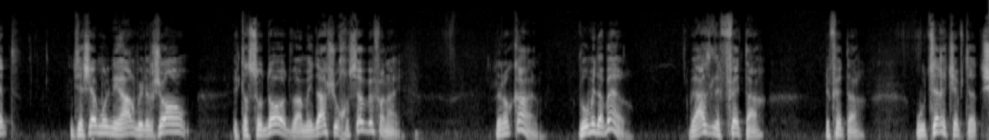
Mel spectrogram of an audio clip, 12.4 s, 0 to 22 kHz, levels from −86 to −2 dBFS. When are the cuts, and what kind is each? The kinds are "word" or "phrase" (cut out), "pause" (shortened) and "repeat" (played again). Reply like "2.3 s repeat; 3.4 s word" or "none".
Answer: none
